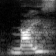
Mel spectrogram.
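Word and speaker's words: gneiss: um rocks um one's called nice that g is a silent g and then schist kind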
